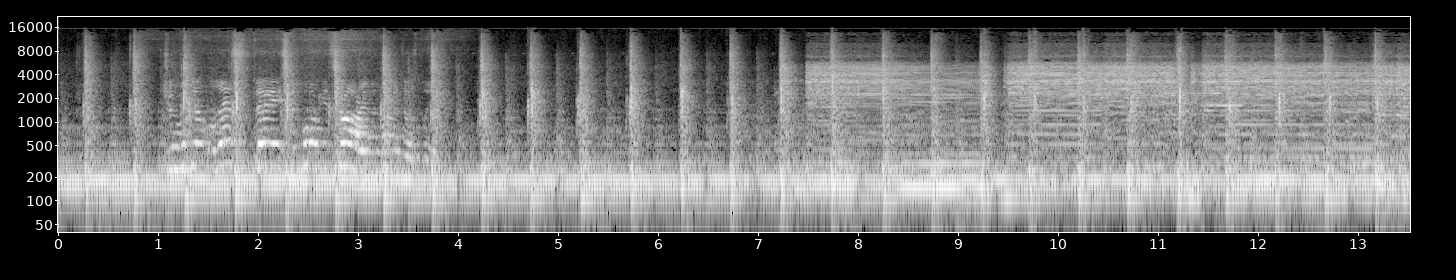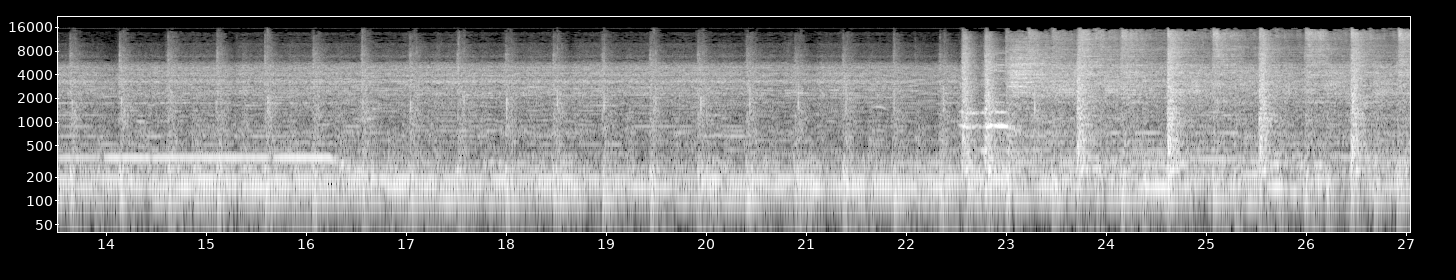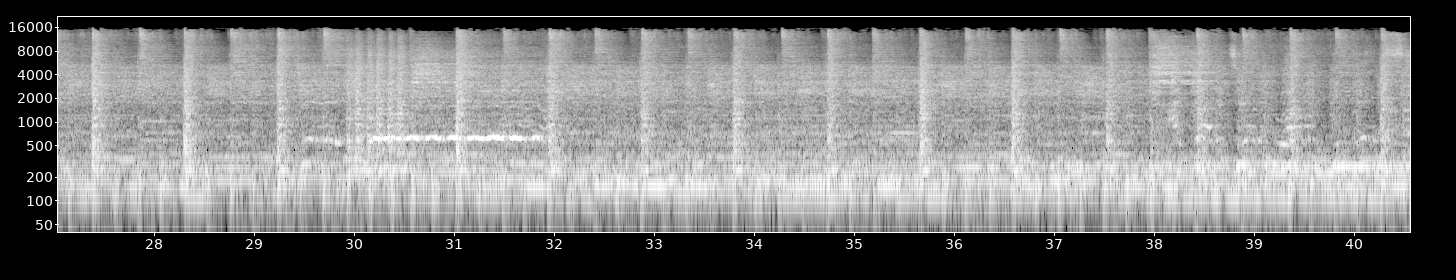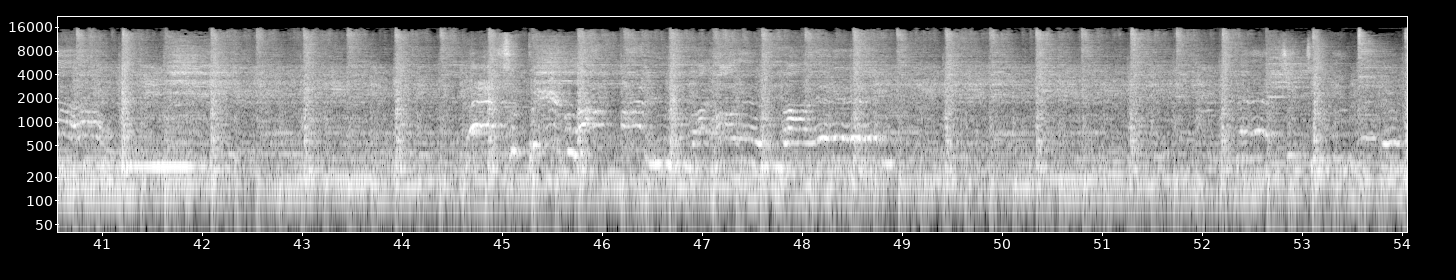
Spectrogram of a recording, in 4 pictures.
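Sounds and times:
drums and cymbals: 0:00.0 - 0:54.0
electric guitars: 0:00.0 - 0:54.0
metal band playing live: 0:00.0 - 0:54.0.

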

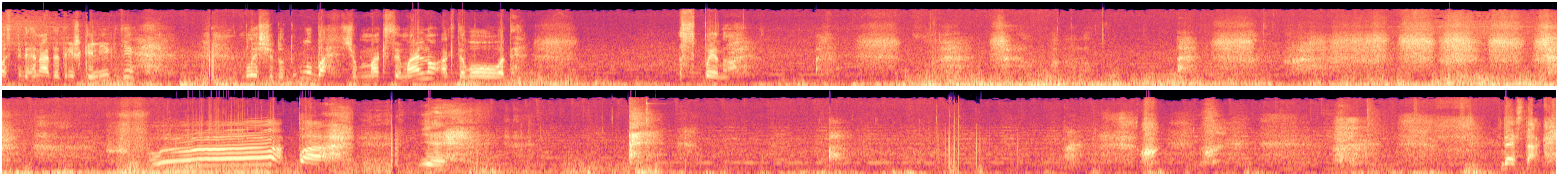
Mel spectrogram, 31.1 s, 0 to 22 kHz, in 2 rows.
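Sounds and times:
wind on microphone: 0:00.0 - 0:03.4, 0:04.1 - 0:30.6
man breathing hard: 0:05.3 - 0:06.0, 0:07.5 - 0:11.0, 0:11.6 - 0:17.0, 0:26.1 - 0:30.5.

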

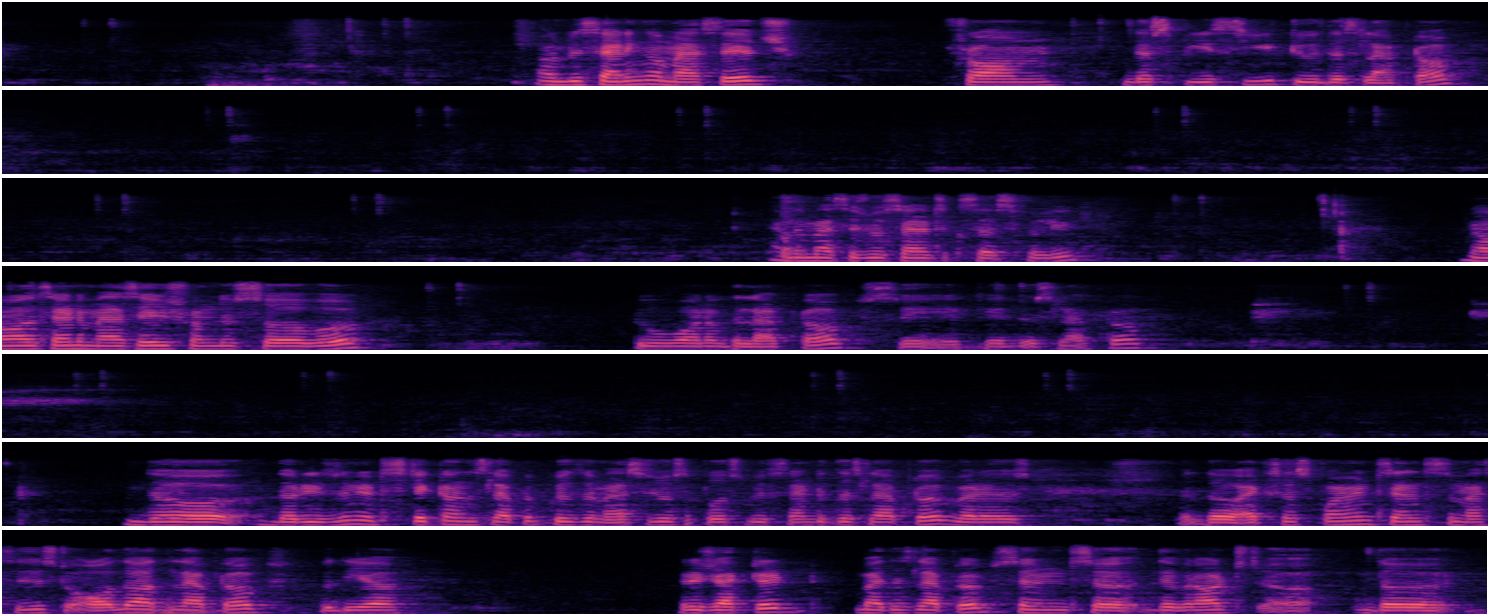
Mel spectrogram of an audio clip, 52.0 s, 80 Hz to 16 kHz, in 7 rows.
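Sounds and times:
computer mouse clicks: 0:00.4 - 0:02.2, 0:05.2 - 0:05.9, 0:08.4 - 0:08.8, 0:09.4 - 0:09.9, 0:10.8 - 0:11.2, 0:13.1 - 0:14.6, 0:15.2 - 0:15.7, 0:16.6 - 0:17.1, 0:20.4 - 0:21.7, 0:24.4 - 0:25.0, 0:28.6 - 0:30.5, 0:31.2 - 0:32.4, 0:33.7 - 0:34.1, 0:34.8 - 0:35.3
faint computer mouse clicks: 0:01.6 - 0:02.2, 0:09.5 - 0:09.8, 0:10.8 - 0:11.1, 0:13.2 - 0:13.6, 0:14.2 - 0:14.5, 0:15.3 - 0:15.7, 0:16.6 - 0:17.0, 0:31.2 - 0:31.5, 0:33.8 - 0:34.1, 0:34.9 - 0:35.3.

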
